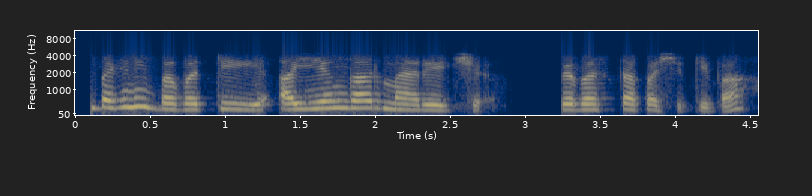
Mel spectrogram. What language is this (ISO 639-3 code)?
san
